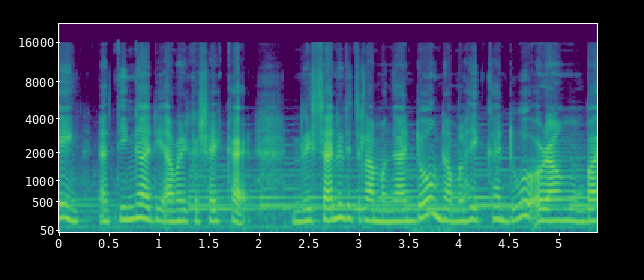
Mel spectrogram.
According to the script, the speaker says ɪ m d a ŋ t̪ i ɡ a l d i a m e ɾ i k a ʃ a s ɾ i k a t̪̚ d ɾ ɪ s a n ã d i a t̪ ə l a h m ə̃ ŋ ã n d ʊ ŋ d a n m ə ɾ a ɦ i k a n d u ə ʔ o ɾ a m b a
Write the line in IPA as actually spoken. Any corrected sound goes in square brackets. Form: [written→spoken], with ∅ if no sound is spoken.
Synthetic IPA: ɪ [m→ŋ] d a [ŋ→n] t̪ i [ɡ→ŋ] a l d i a m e ɾ i k a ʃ a [s→∅] ɾ i k a t̪̚ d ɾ [ɪ→i] s a n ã d i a t̪ ə l a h m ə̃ ŋ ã n d ʊ ŋ d a n m ə [ɾ→l] a ɦ i k a n d u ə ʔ o ɾ a [m→ŋ] b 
